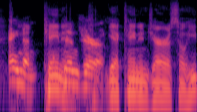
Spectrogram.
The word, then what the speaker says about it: Kanan Jarrus: Kanan Jarrus.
